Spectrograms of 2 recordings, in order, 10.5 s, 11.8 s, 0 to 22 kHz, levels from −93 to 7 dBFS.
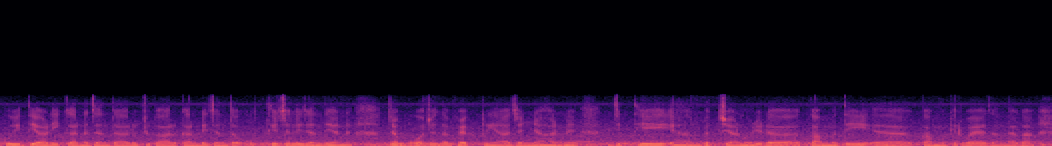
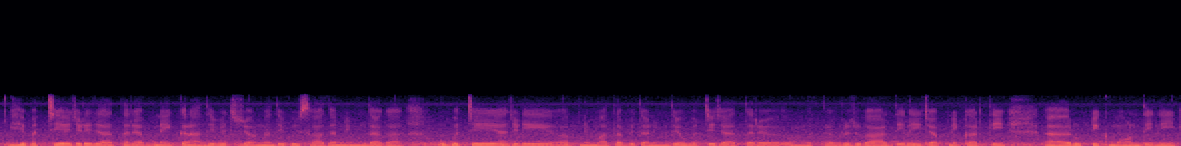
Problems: none marked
